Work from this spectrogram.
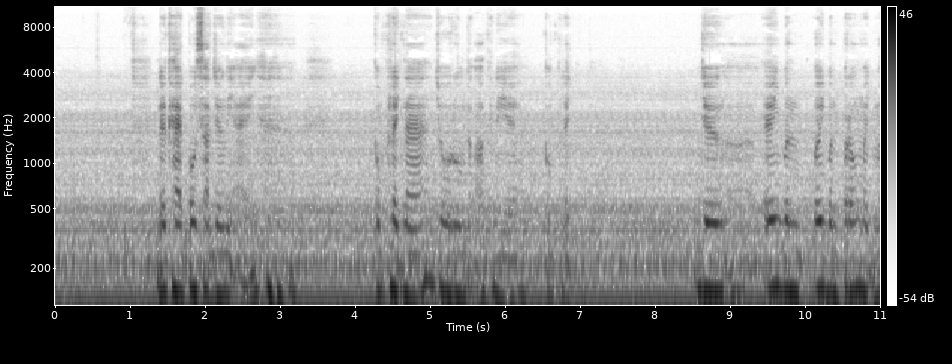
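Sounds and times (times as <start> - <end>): car engine humming inside cabin: 0.0 - 11.0
man speaking: 1.0 - 3.4, 4.2 - 7.0, 8.5 - 11.0.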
